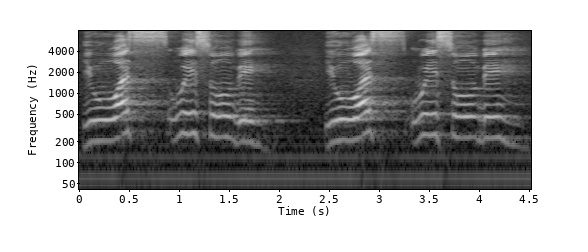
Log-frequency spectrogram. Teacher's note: maka posisi as-safir ketika dia disukun maka lebih terasa lagi desisnya.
